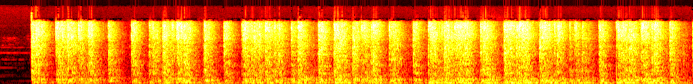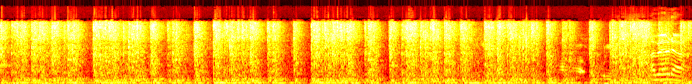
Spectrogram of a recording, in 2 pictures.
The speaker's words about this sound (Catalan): Això és una matraca. Ah. Això és una matraca. Val. Forma part del paisatge sonor del campanar i del campaner.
